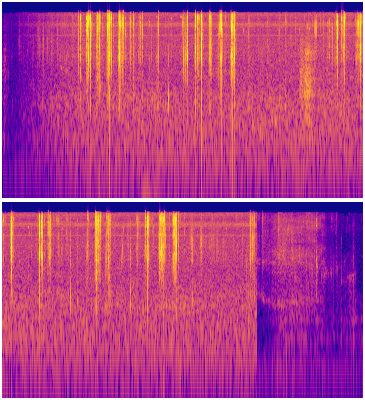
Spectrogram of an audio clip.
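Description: Grey squirrel gnawing and chewing food: a quick, irregular series of sharp crunching clicks that stops shortly before the end.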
